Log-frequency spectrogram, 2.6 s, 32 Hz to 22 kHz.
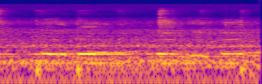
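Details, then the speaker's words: Toyota Agya/Ayla idling with AC on, normal rpm about 800–900 rising toward 1000: low steady hum at even speed, no knocks or surging; normal idle. "kondisi sekarang AC nyala jangka satu AC nyala kendaraan nyala Nah kalo RPM yang normal itu seperti ini"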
